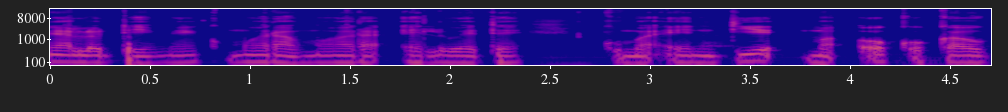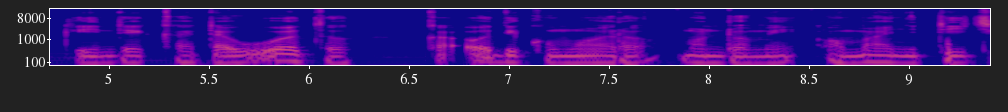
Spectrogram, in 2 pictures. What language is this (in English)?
Luo (Kenya and Tanzania)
